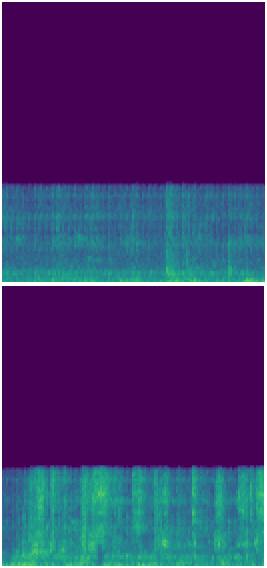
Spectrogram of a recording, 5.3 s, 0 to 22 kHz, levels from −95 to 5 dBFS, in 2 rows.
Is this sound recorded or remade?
recorded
